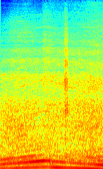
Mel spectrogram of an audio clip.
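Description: A car driving past close by, its engine note rising for about a second as it accelerates, then easing down slightly as it goes by.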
